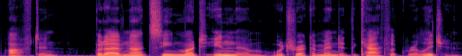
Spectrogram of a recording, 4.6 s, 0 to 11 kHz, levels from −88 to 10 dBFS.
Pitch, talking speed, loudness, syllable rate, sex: 120 Hz, 180 wpm, -20 LUFS, 5.4 syllables/s, male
